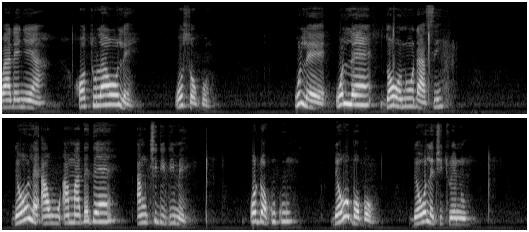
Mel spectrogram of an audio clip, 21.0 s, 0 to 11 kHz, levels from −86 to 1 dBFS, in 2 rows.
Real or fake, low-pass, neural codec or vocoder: real; 9.9 kHz; none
